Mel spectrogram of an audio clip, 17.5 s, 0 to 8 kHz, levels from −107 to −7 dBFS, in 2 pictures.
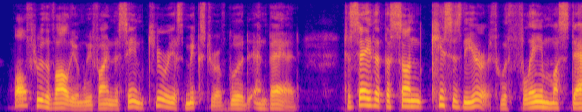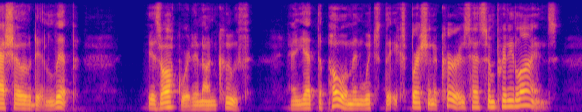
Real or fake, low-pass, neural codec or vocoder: fake; 7.2 kHz; codec, 16 kHz, 4 kbps, FreqCodec, larger model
